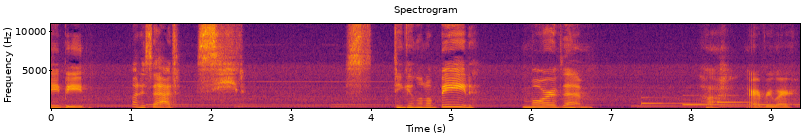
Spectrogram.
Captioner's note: whisper; regular voice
